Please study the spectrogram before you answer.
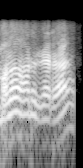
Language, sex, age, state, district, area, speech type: Telugu, male, 60+, Andhra Pradesh, Sri Balaji, urban, conversation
